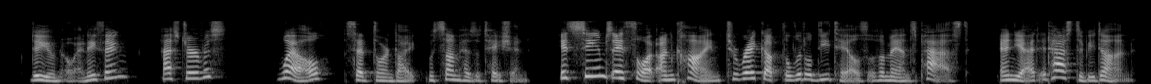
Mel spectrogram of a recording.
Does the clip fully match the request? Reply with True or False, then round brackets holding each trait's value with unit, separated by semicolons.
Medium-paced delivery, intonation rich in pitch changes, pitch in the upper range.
True (175 wpm; 7.0 semitones; 215 Hz)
